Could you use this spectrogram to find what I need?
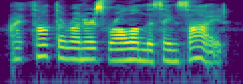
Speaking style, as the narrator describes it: Gerard said quietly

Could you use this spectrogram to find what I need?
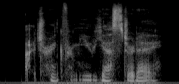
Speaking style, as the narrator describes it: Mikey whispers

